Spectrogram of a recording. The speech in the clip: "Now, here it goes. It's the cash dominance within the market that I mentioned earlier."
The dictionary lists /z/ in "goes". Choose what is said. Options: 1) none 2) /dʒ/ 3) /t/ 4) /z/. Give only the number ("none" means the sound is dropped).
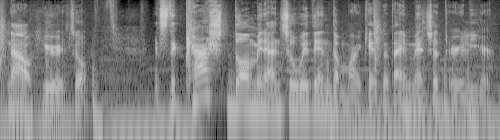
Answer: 1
